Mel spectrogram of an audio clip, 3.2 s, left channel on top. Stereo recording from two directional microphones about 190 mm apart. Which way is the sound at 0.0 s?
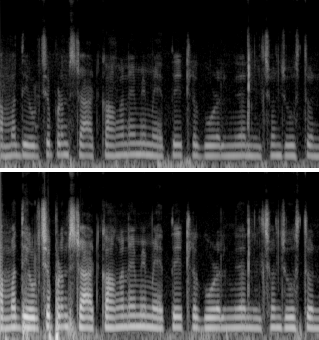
45° right (ahead or behind).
